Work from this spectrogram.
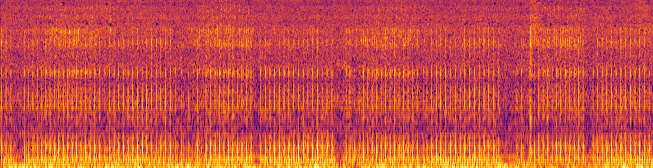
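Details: A domestic Persian cat named Okayu purrs up close: a low, grainy rumble holding steady, with faint breaks at each breath every second or so.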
